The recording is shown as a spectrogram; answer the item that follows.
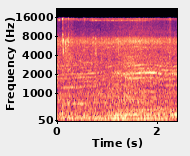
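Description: Busy outdoor background: a steady low rumble of vehicle traffic with faint distant voices.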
